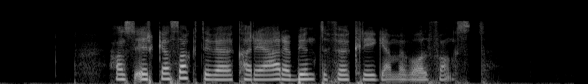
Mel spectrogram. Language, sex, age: Norwegian, female, 18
